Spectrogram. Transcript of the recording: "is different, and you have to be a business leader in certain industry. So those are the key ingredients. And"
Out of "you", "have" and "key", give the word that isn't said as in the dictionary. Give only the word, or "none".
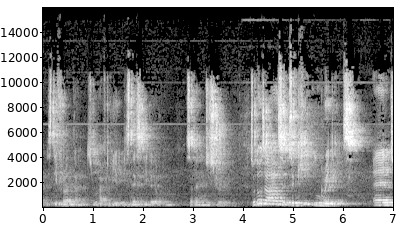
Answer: have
